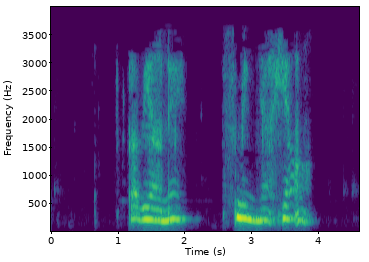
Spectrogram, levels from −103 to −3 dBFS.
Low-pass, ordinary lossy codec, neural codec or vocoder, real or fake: 3.6 kHz; MP3, 24 kbps; none; real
